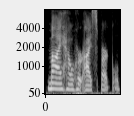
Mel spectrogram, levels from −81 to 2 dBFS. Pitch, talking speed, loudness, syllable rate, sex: 180 Hz, 200 wpm, -17 LUFS, 4.1 syllables/s, female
